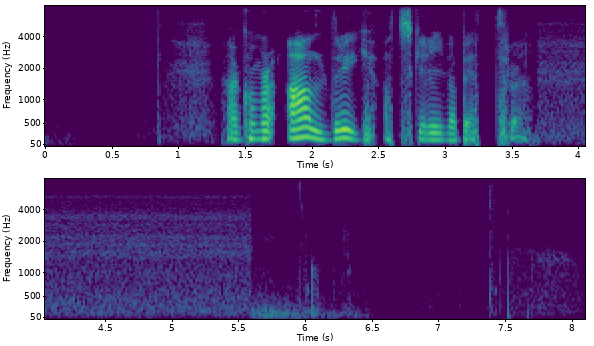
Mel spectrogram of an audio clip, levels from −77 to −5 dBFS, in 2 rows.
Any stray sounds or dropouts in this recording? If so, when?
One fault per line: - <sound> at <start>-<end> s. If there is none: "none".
none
